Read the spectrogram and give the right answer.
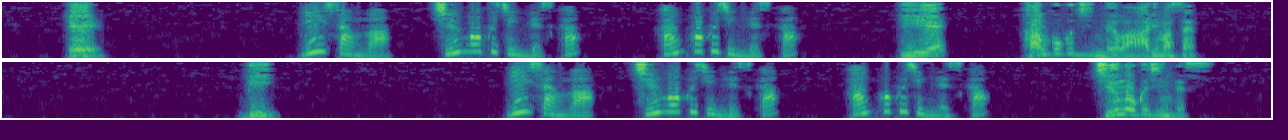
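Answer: B: 中国人です。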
